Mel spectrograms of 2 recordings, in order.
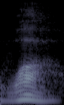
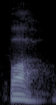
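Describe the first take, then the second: First: The first sound is a clear W. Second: The first sound is close to a V. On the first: "but sometimes it's more Wah" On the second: "like almost like a V"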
